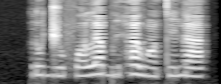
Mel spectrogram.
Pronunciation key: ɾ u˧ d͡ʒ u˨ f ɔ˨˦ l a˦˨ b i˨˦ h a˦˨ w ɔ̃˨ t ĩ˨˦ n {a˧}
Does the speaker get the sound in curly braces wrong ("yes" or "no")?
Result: no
